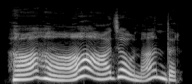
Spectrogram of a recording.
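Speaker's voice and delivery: sweetly high, syrupy invitation; sugary welcome. Acted. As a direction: turn suddenly honey-sweet to the guest. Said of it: "लहजे में चाशनी घुल गई". (चाशनी जैसी मीठी आवाज़ में बुलाना)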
